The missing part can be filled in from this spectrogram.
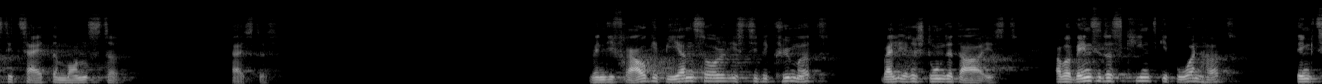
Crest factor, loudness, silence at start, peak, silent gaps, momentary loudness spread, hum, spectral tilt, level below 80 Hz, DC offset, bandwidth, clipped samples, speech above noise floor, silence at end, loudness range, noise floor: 22 dB; -29 LUFS; 0 s; -10 dBFS; 1.76-2.30 s, 3.15-5.47 s, 5.56-5.89 s, 12.90-12.94 s; 14 LU; none; -6 dB/octave; -66 dBFS; under 0.1%; 14.5 kHz; under 0.1%; over 62 dB; 0 s; 20 LU; under -90 dBFS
